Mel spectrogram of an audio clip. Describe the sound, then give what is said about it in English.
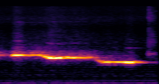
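A person imitates the whistling of a zombie in a movie: a short, wavering tune, a single sustained tone that slowly slides downward over about a second and a half, clear, with no talking. “Remember when it shows Sally again and he's a zombie and he's like whistling? It's like...”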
